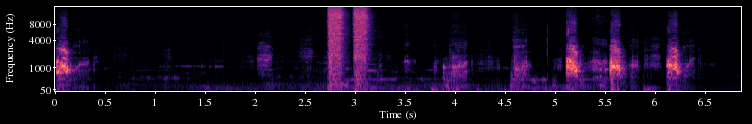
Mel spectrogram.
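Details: French Bulldog Lara reacting wildly to a compressor. Two long roaring air bursts in the middle, then a quick run of four or five short sharp barks near the end, with faint noises in the gaps.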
